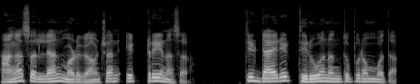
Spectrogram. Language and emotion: Goan Konkani, neutral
